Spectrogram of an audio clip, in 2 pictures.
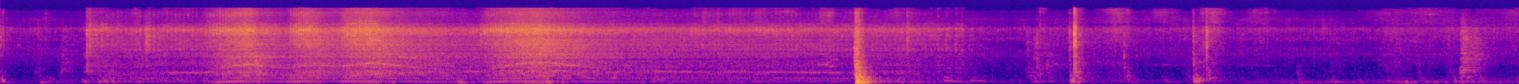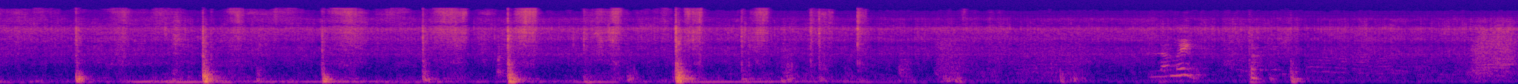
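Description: An engine running with its pitch rising and falling for several seconds, cut off by one sharp, loud thump. After it come scattered single knocks and thuds as snow is knocked and cleared off a snow-buried car.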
